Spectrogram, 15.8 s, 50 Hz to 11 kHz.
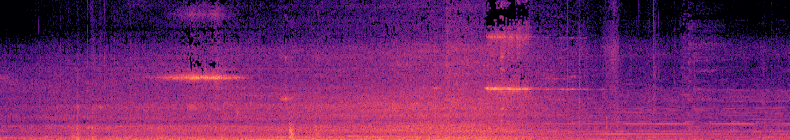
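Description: Wakayama Electric Railway's red 'Umeboshi Densha' electric train (a 2270-series unit) pulling into a station. The running noise grows louder as it approaches, with short high-pitched squeals about four seconds and ten seconds in as it brakes. It then stops abruptly, leaving a quieter steady hum as the train stands.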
